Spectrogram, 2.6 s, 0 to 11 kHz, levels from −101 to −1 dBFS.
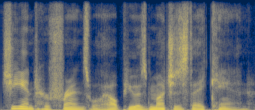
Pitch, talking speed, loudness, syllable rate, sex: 115 Hz, 280 wpm, -17 LUFS, 4.9 syllables/s, male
